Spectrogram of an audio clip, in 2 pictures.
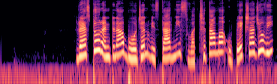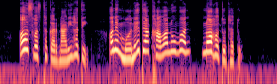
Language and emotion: Gujarati, disgusted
